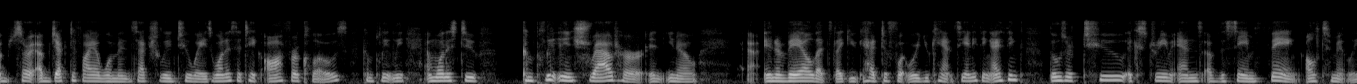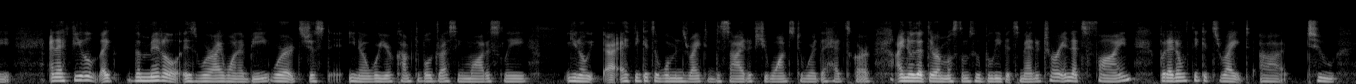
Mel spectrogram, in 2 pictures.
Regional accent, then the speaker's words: Canada; as a kid growing up in Canada, I wasn't allowed to drink root beer because my parents were genuinely confused by what it really was.

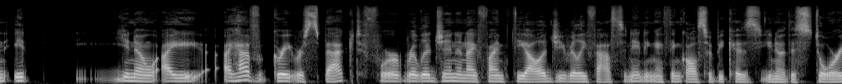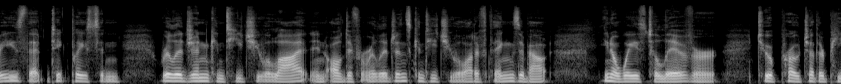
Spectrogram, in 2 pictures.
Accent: Phoenix, Arizona, United States

